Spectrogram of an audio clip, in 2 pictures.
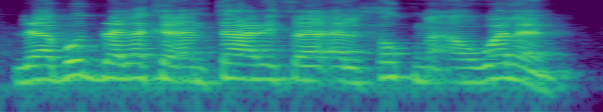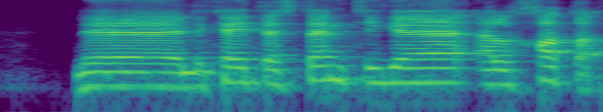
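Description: A man's voice: a little high, pushed and bright. A man teaching a recorded lesson on Quran recitation rules, explaining step by step, repeating key terms and speaking straight to his students. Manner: addresses students directly as a class.

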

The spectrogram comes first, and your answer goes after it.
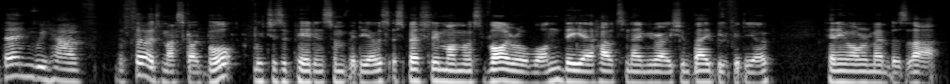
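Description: Casual guy, voice through a cloth balaclava, offhand and rambling collector chat, average pitch. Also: fairly even intonation, normal speed, a little mellow. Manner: rambling, filler-heavy, offhand. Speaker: collector showing his gas masks. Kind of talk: casual show-and-tell vlog.

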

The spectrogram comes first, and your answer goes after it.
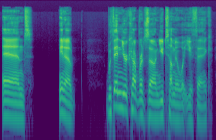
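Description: A man's voice: fairly low pitch, lively intonation, normal speed, no room sound, studio quality. A man in his fifties hosting a podcast interview, rambling and casual, swearing and poking fun at himself. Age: 50s. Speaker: podcast host.

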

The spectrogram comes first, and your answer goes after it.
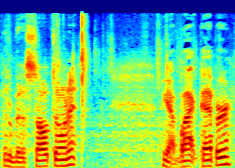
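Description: An easygoing man talks through his evening on a pontoon boat, chatting loosely and pausing on filler words. His voice sits in an ordinary middle pitch. A faint outdoor hiss runs under the recording. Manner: relaxed, chatty, many "uh" fillers. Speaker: outdoor vlogger. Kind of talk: casual camping vlog talk.

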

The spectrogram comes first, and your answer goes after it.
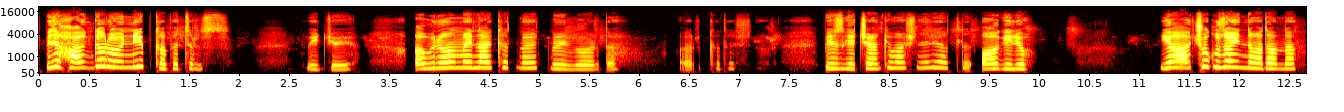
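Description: A woman's voice: very high voice, normal speed, pauses often, fairly bright tone, no echo. A woman giving casual, slangy gameplay commentary to her viewers, with sudden frustrated outbursts. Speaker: gaming channel host.

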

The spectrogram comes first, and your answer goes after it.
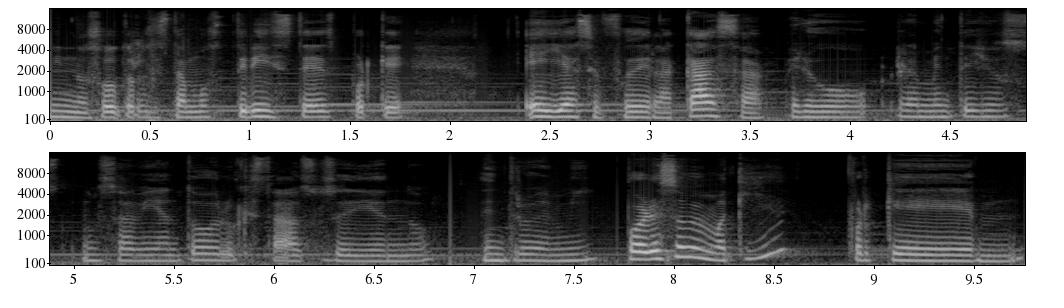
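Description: A woman's voice: mid-range voice, warm tone. A woman vlogger telling her own story straight to the camera, earnest and personal, speaking directly to her viewers. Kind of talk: personal confessional talk to camera.

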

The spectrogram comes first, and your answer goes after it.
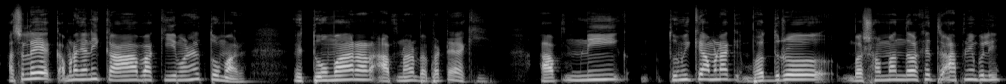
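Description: An Arabic teacher in a recorded grammar lesson who reads example phrases slowly and carefully, then explains them. The teacher often asks the class a question and answers it right away. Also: medium pitch, clean tone, no room sound, studio quality.

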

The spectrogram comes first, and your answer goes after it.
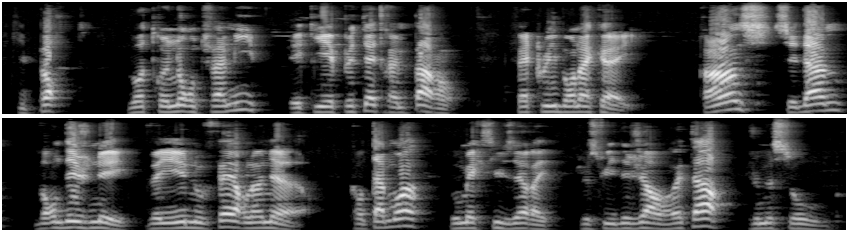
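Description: A man's voice: mid-range voice, moderate pace, a bit bright, lo-fi sound, close to an everyday voice. A man voicing a genial, hasty older general in an audiobook, with an affable, reassuring manner. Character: hurried, genial older general, husband and father. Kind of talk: audiobook character reading.

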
